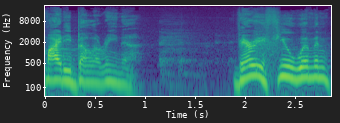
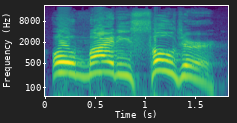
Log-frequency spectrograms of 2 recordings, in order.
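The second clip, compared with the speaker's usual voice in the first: slow, loud, drawn-out mock praise; God teasing the hiding Gideon, mock grand; 5 semitones higher, 12 dB louder, slower than usual. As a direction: hail a coward as a hero, tongue in cheek. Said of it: "It's a joke".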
